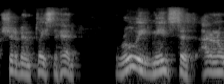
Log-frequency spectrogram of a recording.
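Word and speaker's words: Roelly: His name is pronounced Ruli.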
